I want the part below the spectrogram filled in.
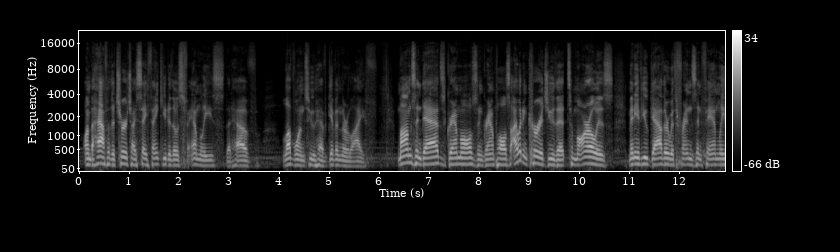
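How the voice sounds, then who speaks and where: A pastor leading his congregation in an earnest, solemn prayer and announcement during a church service. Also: medium pitch.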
